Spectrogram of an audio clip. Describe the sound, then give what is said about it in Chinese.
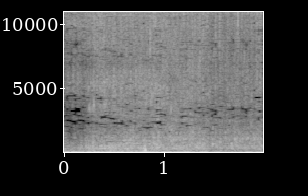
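Tap water gushes steadily from a bathroom faucet into a plastic cola bottle, making a continuous, loud, even rush of filling water with no talk. “打开洗手间的水龙头，用可乐瓶接了一瓶水”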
